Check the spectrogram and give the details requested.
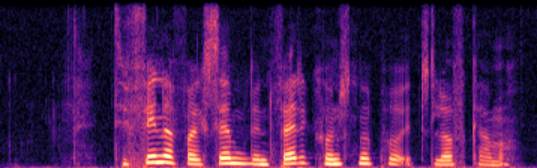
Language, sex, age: Danish, female, 23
